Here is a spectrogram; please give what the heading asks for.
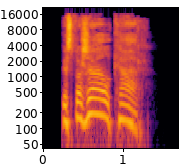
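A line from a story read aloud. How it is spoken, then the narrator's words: Tired. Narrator (Russian): устало сказал он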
